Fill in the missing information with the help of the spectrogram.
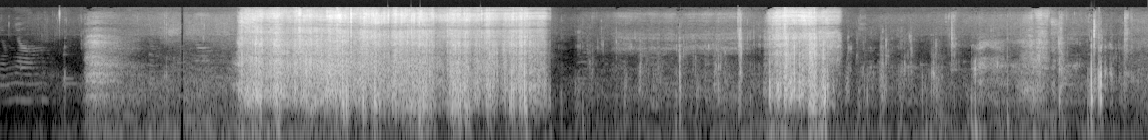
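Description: Instant cup-ramen noodles slurped in one long loud slurp, with a second short slurp about eight seconds in. Near the end, crisp crunchy chewing as a piece of sea cucumber is eaten.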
